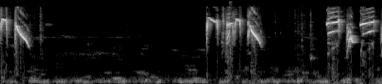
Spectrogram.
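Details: Cinereous tit singing a song filled with canary phrases: three bursts of very high, steeply falling whistled sweeps, with short trilled notes in the last burst, separated by quiet gaps and a faint low hum beneath.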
